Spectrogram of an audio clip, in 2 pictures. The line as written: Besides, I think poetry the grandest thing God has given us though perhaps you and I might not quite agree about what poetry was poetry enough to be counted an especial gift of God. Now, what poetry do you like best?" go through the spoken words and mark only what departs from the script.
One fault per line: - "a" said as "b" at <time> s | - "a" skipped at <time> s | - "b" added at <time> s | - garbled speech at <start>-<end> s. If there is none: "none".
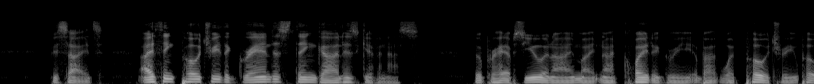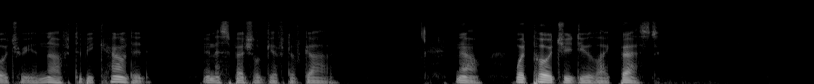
- "was" skipped at 8.0 s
